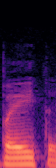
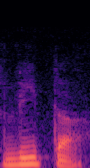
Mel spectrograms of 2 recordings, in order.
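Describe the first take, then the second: First: The word begins with a B sound. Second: The word begins with a V sound. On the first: The speaker calls it wrong. "It's not beta" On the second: The speaker calls it right. "it's vita"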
